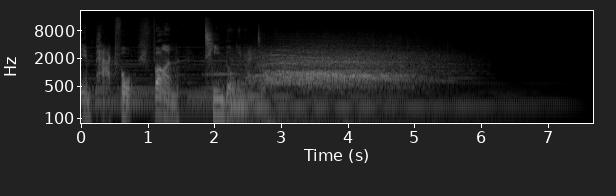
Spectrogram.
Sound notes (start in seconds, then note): 2.2 audience applauding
